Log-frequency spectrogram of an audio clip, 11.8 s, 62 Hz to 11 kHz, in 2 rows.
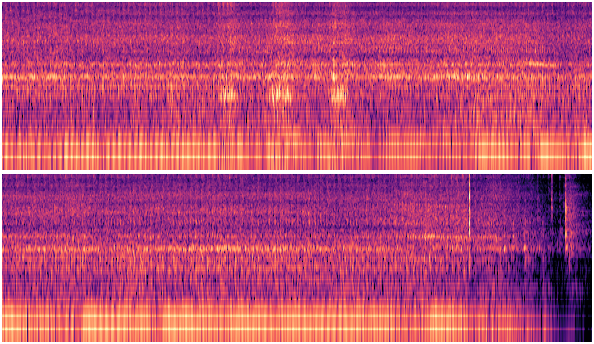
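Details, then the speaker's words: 2023 Polaris Sportsman 570 ATV with high idle that makes shifting hard: idle hangs steady around 2000 rpm instead of about 1200, throttle cable held slightly open. "And these idles should be around 1200 RPMs, I do believe. So we're pushing 2000, that's way too hot."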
